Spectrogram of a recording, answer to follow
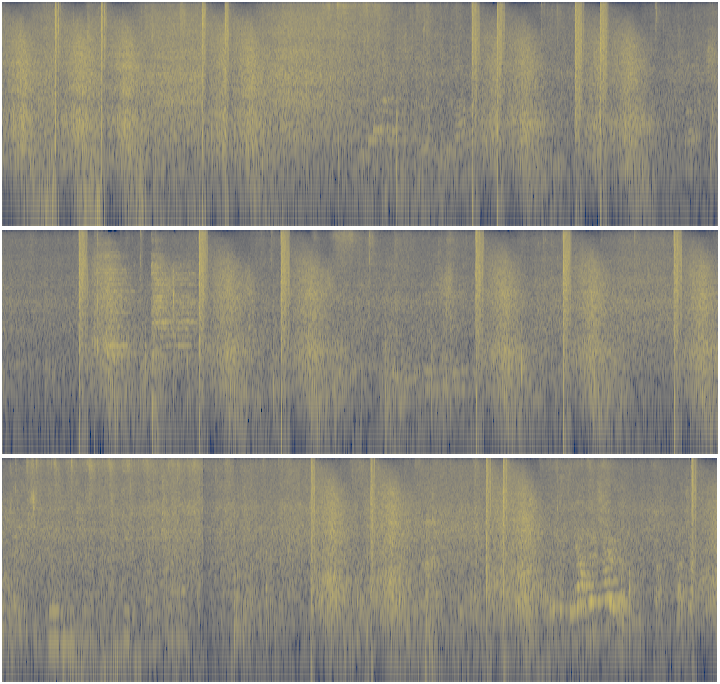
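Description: Semi-automatic rifle fire in quick, irregular strings of shots, each shot trailed by a short echo.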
